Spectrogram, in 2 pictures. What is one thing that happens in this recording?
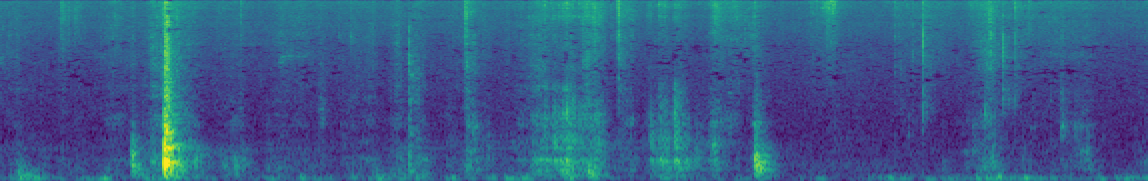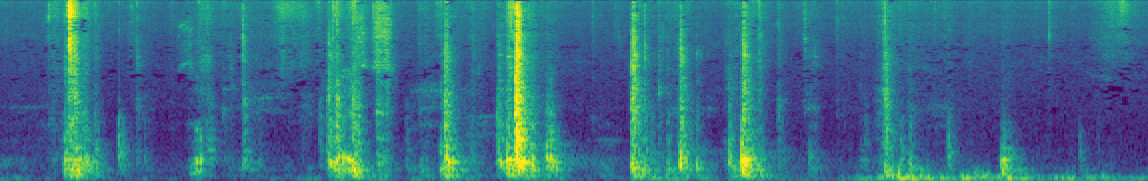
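A plastic headlight clicks and rattles.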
